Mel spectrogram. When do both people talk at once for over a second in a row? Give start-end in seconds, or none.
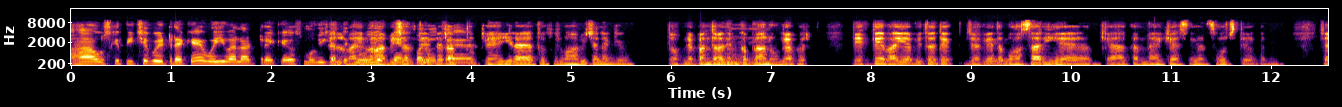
2.5-4.0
